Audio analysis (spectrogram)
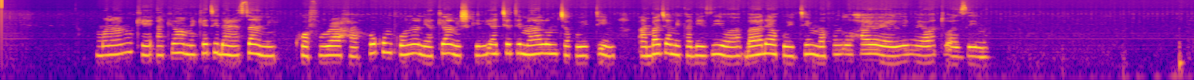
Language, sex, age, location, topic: Swahili, female, 36-49, Dar es Salaam, education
